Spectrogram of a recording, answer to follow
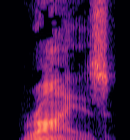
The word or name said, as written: rise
